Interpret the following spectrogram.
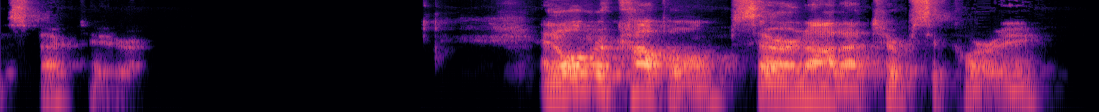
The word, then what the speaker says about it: Terpsichore: An older couple, Serenata Terpsichore, so it rhymes with hickory, and her husband, Remington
